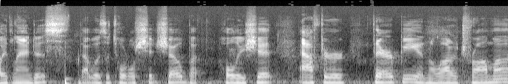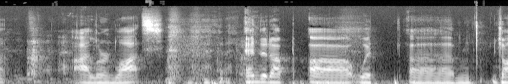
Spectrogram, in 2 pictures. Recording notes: This was recorded during the event, and our cycling pros were feeling the energy from a day of great riding.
